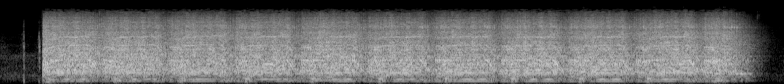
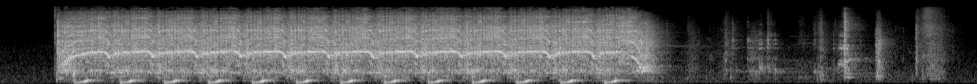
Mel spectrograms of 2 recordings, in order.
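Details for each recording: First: Demolition derby engine cranked by the starter with no spark plugs for a compression test: an even chug of about eight or nine beats with no firing, turning over slower than expected. Low compression (readings about 100–140); head problem suspected, starter to be changed. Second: Bare demolition-derby engine, run in a derby before, cranked during a compression test. Even regular compression pulses, about four a second, then it stops; healthy compression, motor judged usable.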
